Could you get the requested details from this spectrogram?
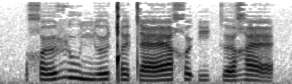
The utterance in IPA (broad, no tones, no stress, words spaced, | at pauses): χɵː ɮuːɲɵːǃəː tæːχʉ ʔiːkəːʁæː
